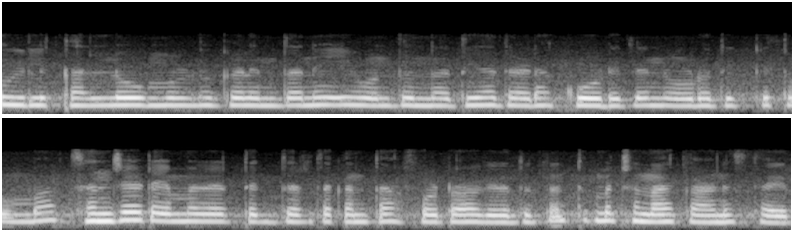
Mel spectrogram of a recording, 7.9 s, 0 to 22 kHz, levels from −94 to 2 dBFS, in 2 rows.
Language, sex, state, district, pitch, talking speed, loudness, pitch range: Kannada, female, Karnataka, Shimoga, 230 Hz, 145 wpm, -15 LUFS, 225-235 Hz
